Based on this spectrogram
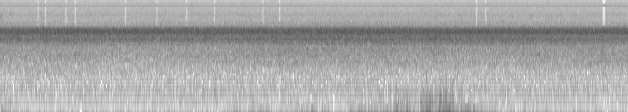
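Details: Constant hissing noise, like rushing water or steam, with a brief low thump and no animal voice.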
